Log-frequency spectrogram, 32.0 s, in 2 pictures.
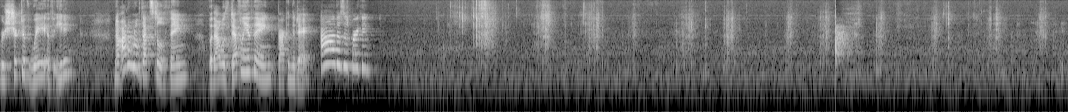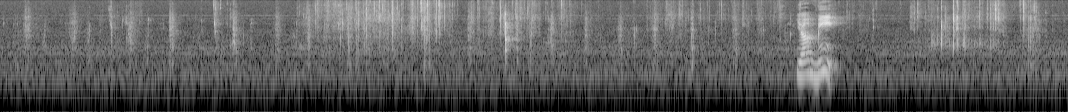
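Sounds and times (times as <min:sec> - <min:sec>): crunchy chewing: 0:06.5 - 0:28.0, 0:28.6 - 0:32.0
dry seaweed sheet crackling: 0:20.7 - 0:24.8, 0:29.7 - 0:31.6.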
